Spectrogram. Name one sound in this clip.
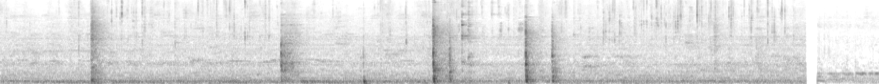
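An otter chews and smacks wetly on food.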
